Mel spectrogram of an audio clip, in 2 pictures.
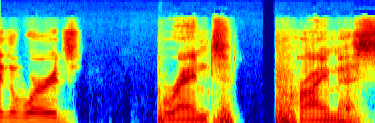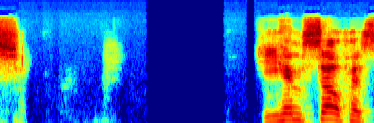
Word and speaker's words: Primus: p r i right p r i m u s so if you went phonetically that would be primus like optimus prime just take the e out and put us in it yeah it's crazy it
